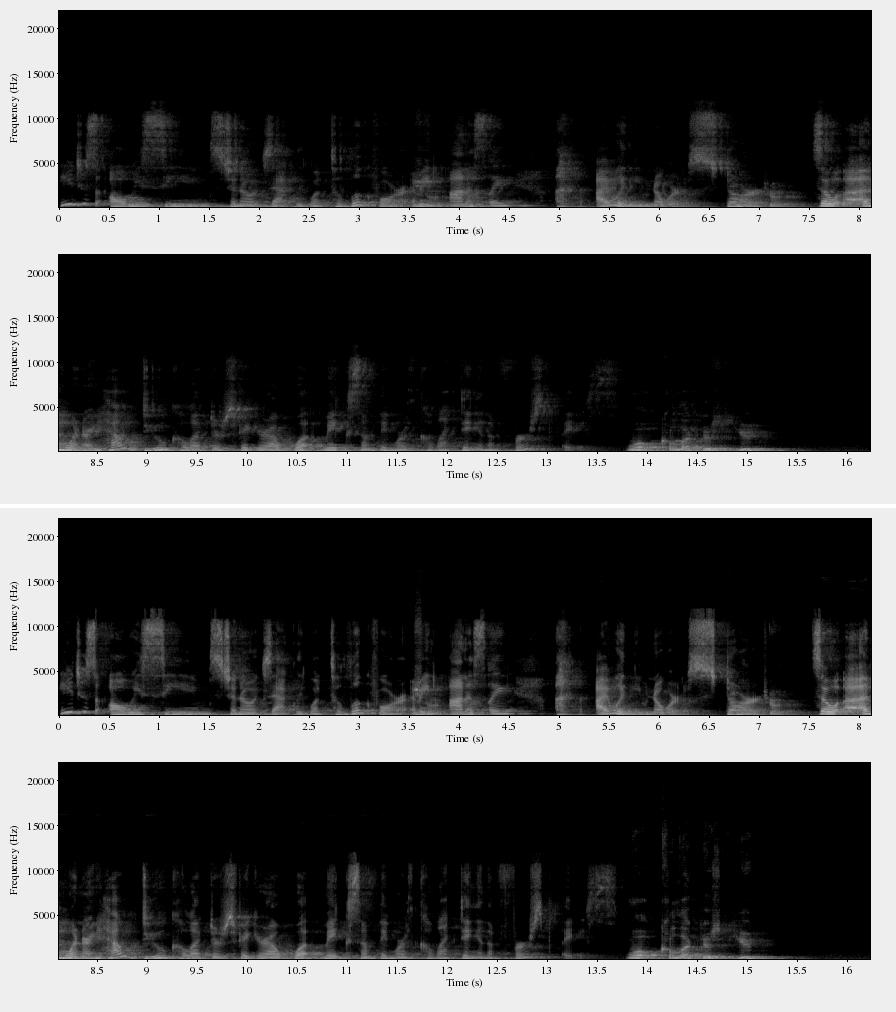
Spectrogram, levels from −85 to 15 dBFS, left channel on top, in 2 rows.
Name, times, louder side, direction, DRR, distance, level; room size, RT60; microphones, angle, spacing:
voice 1, 0.0-4.5 5.0-7.0 7.6-13.3, right 1 dB, 45° right, 7 dB, 2.3 m, -32 dB
voice 2, 13.8-15.1, right 2 dB, 75° right, 5 dB, 3.2 m, -32 dB
26.0 x 21.5 x 5.2 m, 0.68 s
head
